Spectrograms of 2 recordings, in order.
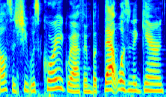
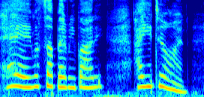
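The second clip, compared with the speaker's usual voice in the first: soft, low-key, easygoing, laid-back voice; 8 semitones higher, 8 dB quieter than usual. Retelling the moment Michael walks in and greets everyone, imitating Michael's low-key voice. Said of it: "And his low key voice".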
